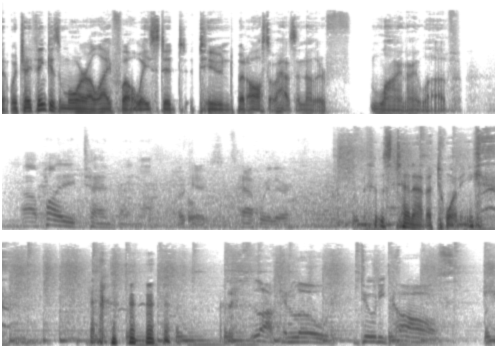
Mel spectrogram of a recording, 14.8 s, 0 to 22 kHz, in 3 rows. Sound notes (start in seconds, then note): 10.7 laughing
